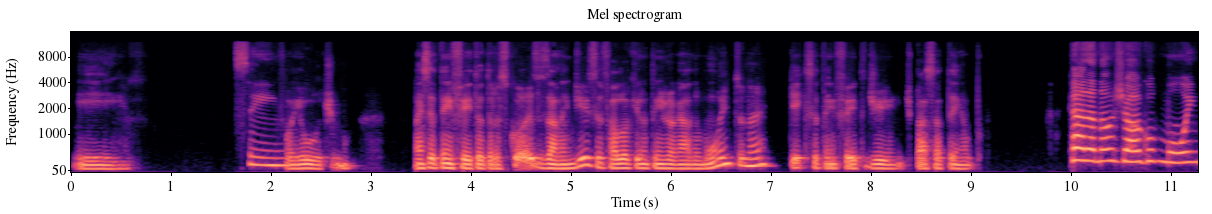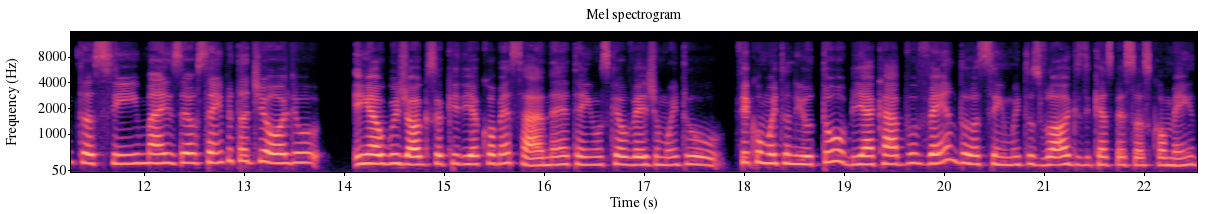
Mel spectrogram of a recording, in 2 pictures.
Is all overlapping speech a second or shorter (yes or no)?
yes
